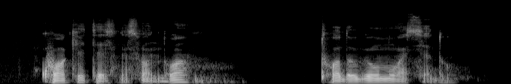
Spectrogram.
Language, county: Lithuanian, Kaunas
